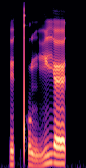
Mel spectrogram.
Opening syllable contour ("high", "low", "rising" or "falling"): low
